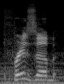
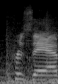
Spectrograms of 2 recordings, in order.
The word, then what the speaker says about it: Prism: We're finally getting the understanding that it's Prism, not Prizam or Prizam or whatever it happens to be.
